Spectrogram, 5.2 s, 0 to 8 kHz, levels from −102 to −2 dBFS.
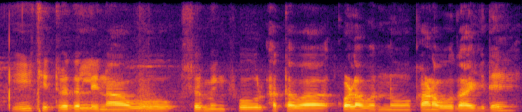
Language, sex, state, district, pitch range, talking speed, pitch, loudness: Kannada, male, Karnataka, Bangalore, 105-120 Hz, 90 wpm, 105 Hz, -18 LUFS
